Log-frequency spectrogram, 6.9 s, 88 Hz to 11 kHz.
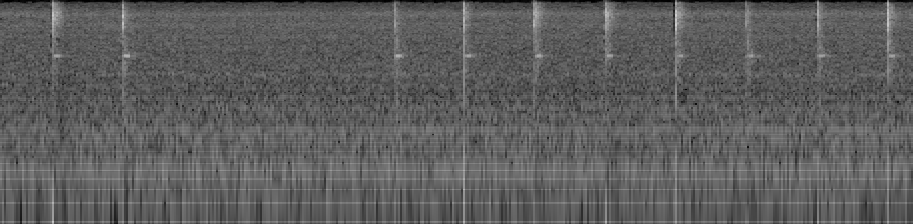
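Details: Sharp snapping clicks, about two per second, over a steady hum from a Candela Tri-Vantage Q-switched 755 nm alexandrite laser with a 2 mm spot removing a name tattoo under topical anesthetic.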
